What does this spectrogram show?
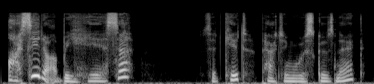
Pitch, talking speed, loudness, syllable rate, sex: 185 Hz, 175 wpm, -18 LUFS, 5.2 syllables/s, female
